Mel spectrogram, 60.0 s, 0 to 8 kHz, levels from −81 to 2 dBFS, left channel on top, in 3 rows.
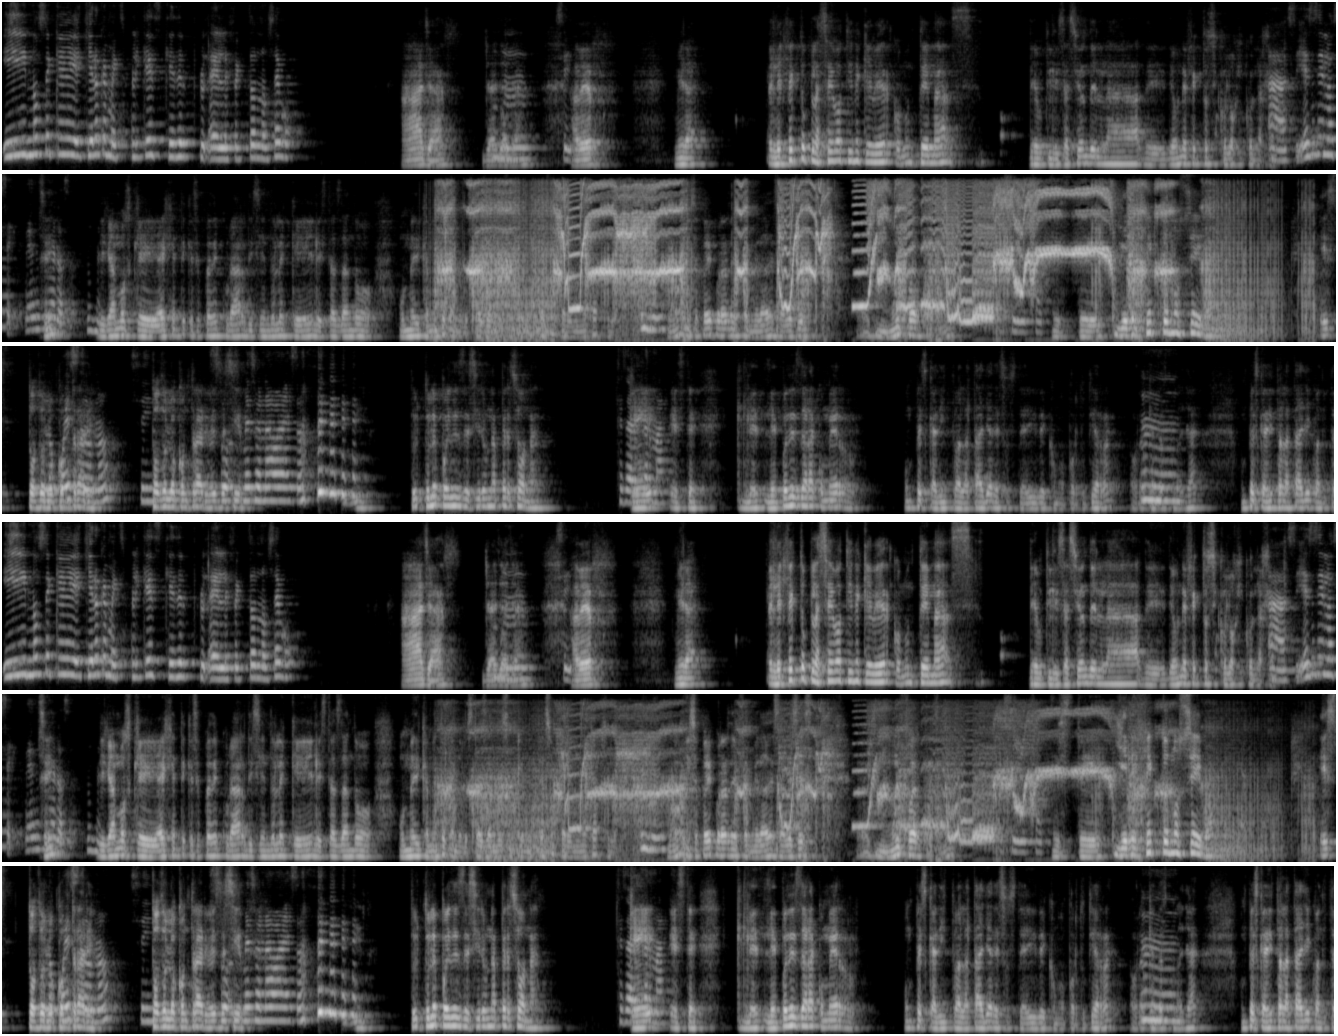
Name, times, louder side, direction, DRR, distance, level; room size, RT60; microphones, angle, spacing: voice 1, 0.0-4.4 7.3-7.9 8.4-8.6 19.0-21.0 21.3-21.6 29.6-30.0 35.0-35.6 38.6-38.8 40.6-41.6 42.1-42.3 43.3-45.4 49.2-50.0 57.1-57.7, right 1 dB, 15° right, 1.3 m, -28 dB
voice 2, 6.0-6.7 7.2-7.9 8.1-9.2 9.6-10.5 11.5-14.6 15.4-19.1 20.6-20.8 21.4-29.3 30.0-34.3 35.1-35.2 35.8-38.3 39.3-40.0 40.4-41.4 42.3-43.6 45.3-45.4 46.1-48.2 49.4-50.8 51.0-52.8 53.6-60.0, right 3 dB, 75° right, 1.2 m, -26 dB
sound 1, 26.3-30.4 30.9-31.2 31.6-37.7 38.0-39.7, left 6 dB, 75° left, 1.7 m, -22 dB
25.0 x 16.5 x 8.2 m
head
